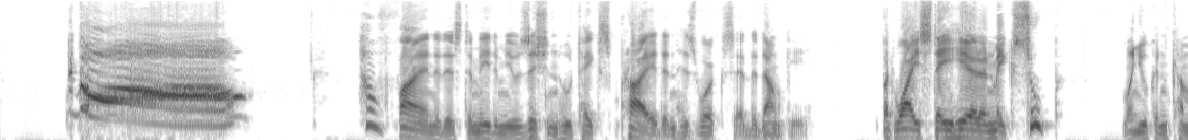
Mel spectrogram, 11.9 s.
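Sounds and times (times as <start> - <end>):
person imitating rooster crow: 0.7 - 2.5
speech: 3.6 - 8.2, 8.8 - 10.6, 11.2 - 11.8.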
